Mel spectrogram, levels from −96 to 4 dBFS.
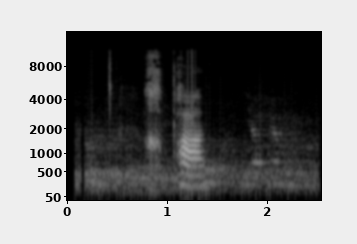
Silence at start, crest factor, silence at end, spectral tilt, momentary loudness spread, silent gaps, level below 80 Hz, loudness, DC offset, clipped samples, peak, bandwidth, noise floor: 0.2 s; 24 dB; 0.3 s; -2 dB/octave; 25 LU; none; -84 dBFS; -36 LUFS; under 0.1%; under 0.1%; -18 dBFS; 11.5 kHz; -58 dBFS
